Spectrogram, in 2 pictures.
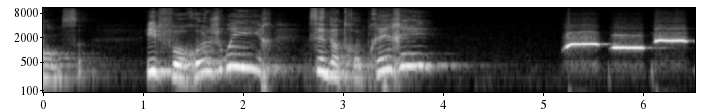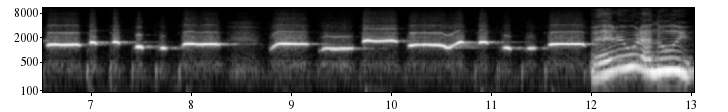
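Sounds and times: person whistling a tune: 5.2 - 12.1.

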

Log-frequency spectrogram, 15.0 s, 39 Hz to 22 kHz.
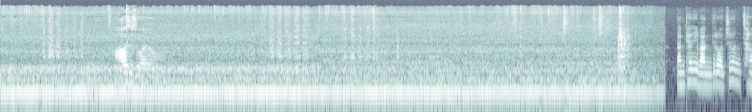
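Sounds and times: kitchen appliance humming: 0.0 - 13.3.

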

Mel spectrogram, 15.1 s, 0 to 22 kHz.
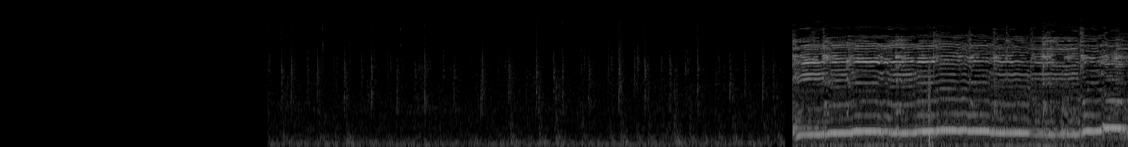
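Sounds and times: paws tapping on glass door: 3.6 - 10.5
music: 10.6 - 15.0.

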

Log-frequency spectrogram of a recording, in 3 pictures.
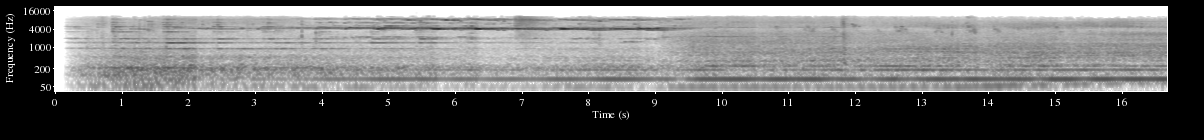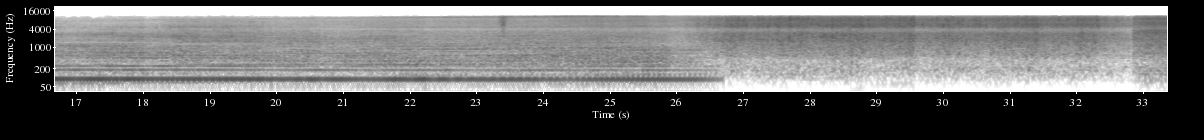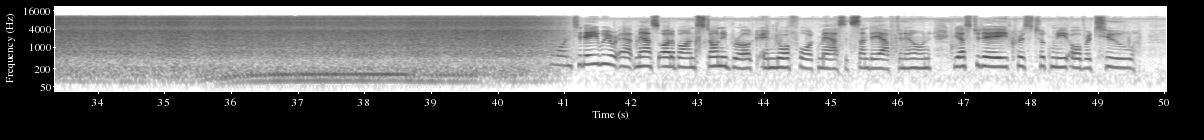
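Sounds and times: high-pitched metallic squeal: 0.2 - 10.6
diesel locomotive humming: 0.2 - 28.2, 32.7 - 50.0.

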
